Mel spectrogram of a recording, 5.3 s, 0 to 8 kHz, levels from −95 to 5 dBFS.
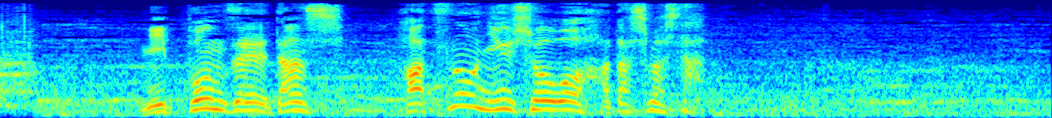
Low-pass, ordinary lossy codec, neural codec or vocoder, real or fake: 7.2 kHz; MP3, 48 kbps; vocoder, 44.1 kHz, 80 mel bands, Vocos; fake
